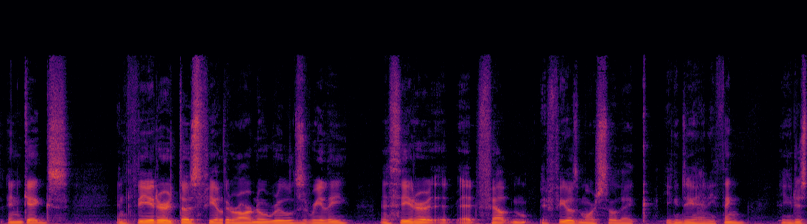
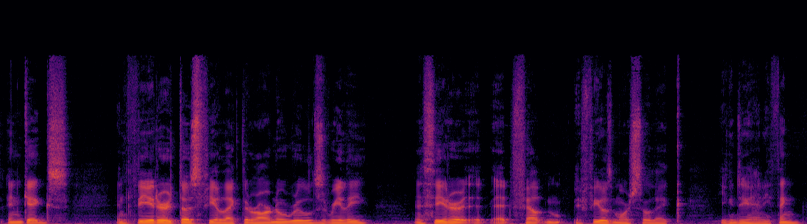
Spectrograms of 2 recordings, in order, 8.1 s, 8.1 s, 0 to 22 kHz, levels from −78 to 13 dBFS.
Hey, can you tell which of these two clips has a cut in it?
first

